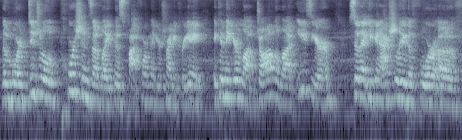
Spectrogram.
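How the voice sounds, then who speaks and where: A woman's voice: mid-range voice, normal speed, fairly bright tone. A woman speaking as a fortune teller, giving a casual, unscripted tarot reading straight to the listener and thinking aloud as she goes. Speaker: tarot card reader. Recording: echoey room, distant mic, background noise.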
